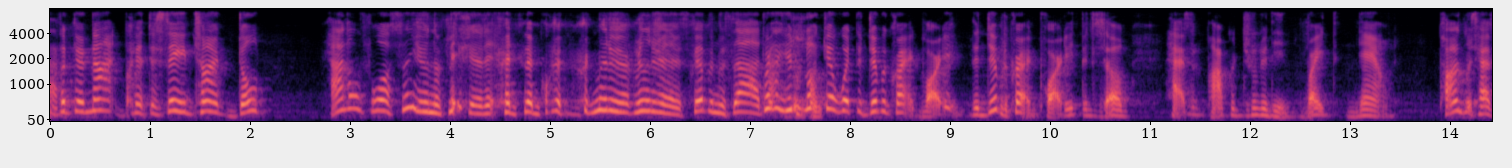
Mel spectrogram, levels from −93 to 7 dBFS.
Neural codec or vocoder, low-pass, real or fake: autoencoder, 22.05 kHz, a latent of 192 numbers a frame, VITS, trained on one speaker; 7.2 kHz; fake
